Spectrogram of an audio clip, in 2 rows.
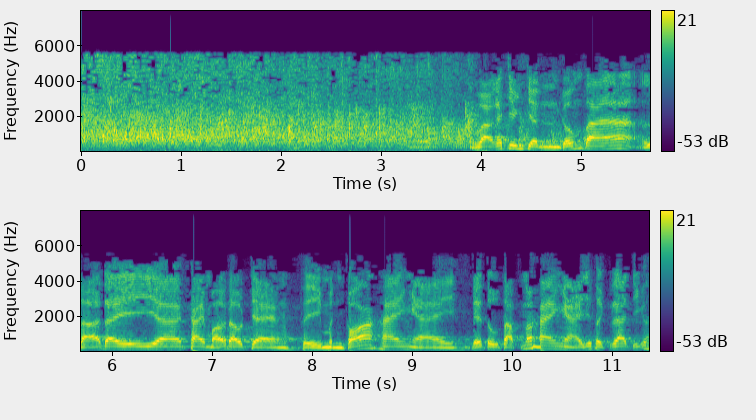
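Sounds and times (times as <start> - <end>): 
audience applause at a Buddhist teaching gathering in Germany: 0.0 - 5.1
speech: 4.0 - 11.3.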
